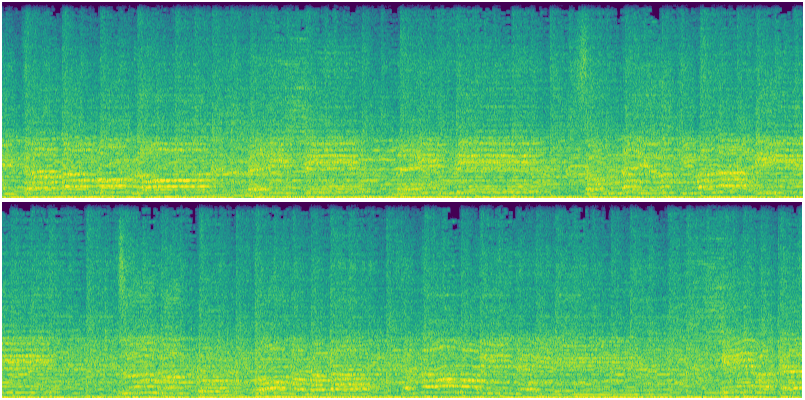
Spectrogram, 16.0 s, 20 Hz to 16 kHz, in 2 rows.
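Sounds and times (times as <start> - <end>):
pop backing track: 0.0 - 16.0
women singing into microphones: 0.0 - 16.0.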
